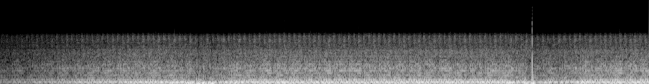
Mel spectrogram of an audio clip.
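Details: Isuzu 6VD1 engine at idle: deep uneven lumpy loping beat about three or four times a second; rough idle.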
